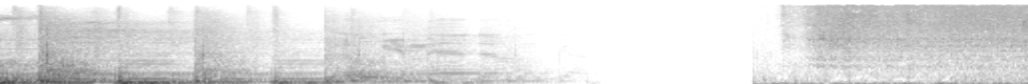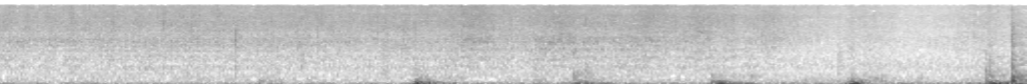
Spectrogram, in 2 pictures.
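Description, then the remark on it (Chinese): A few seconds of music end abruptly, then after a brief silence a cheese egg pancake sizzles and crackles steadily in a hot pan, with a couple of soft knocks near the end. “我想说弄个 cheese 蛋饼给你吃啊。”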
